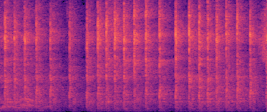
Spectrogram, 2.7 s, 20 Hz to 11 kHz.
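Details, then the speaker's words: Fiat Panda 4x4 rear differential after fitting a replacement stronger 141 world locker kit, wheel spun by hand before oil refill: sharp even ratcheting clicks six or seven a second, louder than the old kit due to beefier springs and pins; normal. "You spin this wheel, you hear that ratcheting noise. That's louder than the other"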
